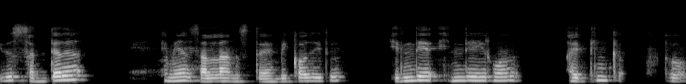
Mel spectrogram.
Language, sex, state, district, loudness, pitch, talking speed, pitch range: Kannada, male, Karnataka, Dharwad, -18 LUFS, 175 Hz, 105 wpm, 150-190 Hz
